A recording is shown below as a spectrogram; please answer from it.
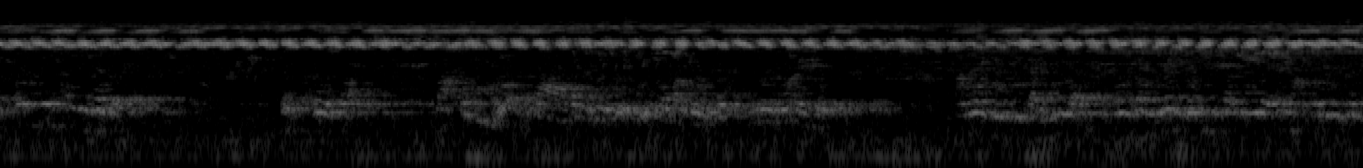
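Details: In the morning countryside, crickets produce a dense high-pitched pulsing chirr that never stops, accompanied by intermittent mid-range background sounds that come and go.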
